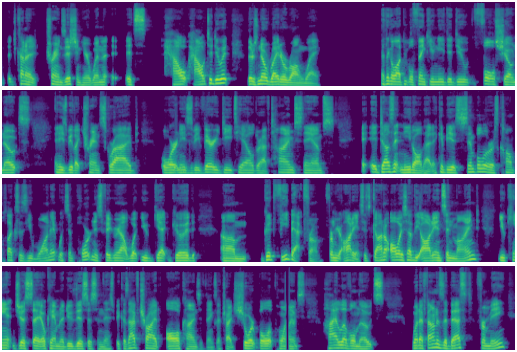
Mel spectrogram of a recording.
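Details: Adult male speaker; normal speech.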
